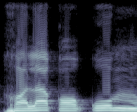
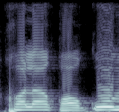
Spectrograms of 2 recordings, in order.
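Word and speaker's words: خلقكم: tidak didengungkan jelas bacanya ini dibaca khalaqokum walladzi nah seperti itu jangan pula dibaca seperti ini khalaqum nah salah ini kasihkan belagu khalaqokum nah salah ya khalaqokum khalaqokum walladziina seperti itu mim mati ini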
